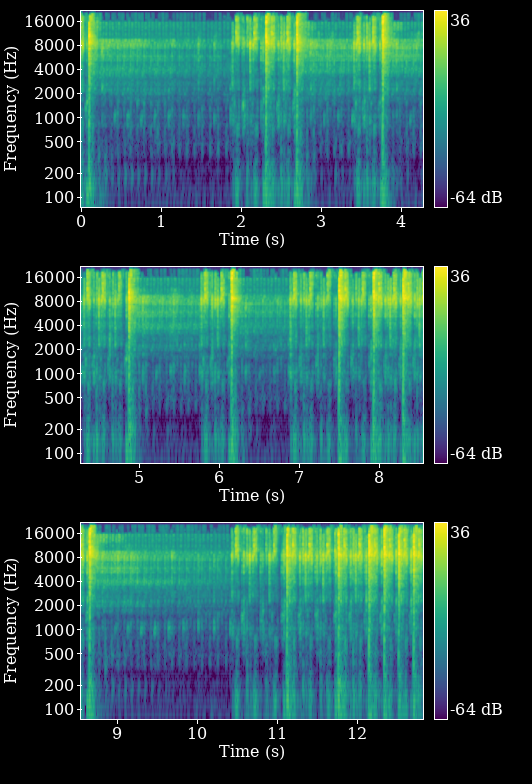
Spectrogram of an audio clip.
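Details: Economy hit-and-miss engine, new shop-made piston and rings: sharp firing bursts in uneven clusters with long coasting gaps, erratic spacing; owner suspects timing too far advanced, running but needs a lot of tweaking.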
